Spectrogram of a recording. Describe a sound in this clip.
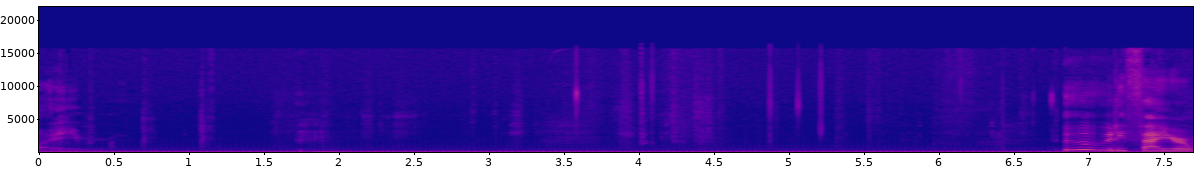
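Glossy book pages rustle as they are turned.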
